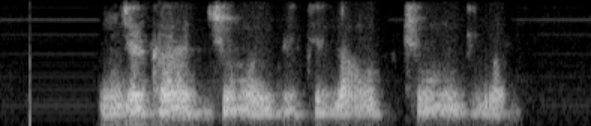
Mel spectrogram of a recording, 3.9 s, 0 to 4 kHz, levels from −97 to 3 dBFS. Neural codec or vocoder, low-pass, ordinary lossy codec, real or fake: vocoder, 22.05 kHz, 80 mel bands, HiFi-GAN; 3.6 kHz; Opus, 16 kbps; fake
